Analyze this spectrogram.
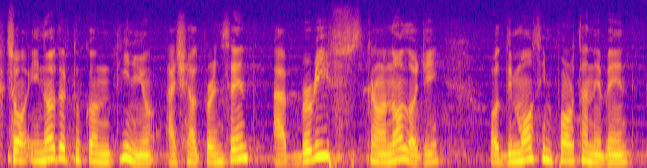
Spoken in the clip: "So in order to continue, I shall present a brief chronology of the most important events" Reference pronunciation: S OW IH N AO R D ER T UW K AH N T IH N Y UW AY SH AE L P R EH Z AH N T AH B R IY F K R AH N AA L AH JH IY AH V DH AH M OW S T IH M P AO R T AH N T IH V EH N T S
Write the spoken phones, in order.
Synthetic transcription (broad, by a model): S OW IH N AO R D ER T UW K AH N T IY N Y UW AY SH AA L P R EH S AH N T AH B R IY F K R AH N AA L AH JH IY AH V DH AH M OW S T IH M P AO R T AH N T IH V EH N T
